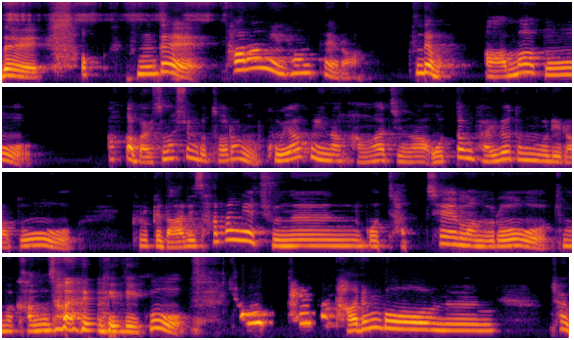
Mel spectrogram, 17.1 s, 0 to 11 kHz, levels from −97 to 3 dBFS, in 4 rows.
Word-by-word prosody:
네. 230 - +5
어 - - -6 0.4
근데 290 +3 +3 0.2
사랑의 420 - +4
형태라. 300 +2 -5 0.3
근데 315 0 +4 0.4
아마도 240 +3 -1 0.5
아까 260 0 +2
말씀하신 280 - -4
것처럼 220 +3 -6
고양이나 245 -3 -1
강아지나 190 -1 -6
어떤 280 - -2
반려동물이라도 210 -2 -3 0.4
그렇게 205 -1 -6
나를 175 +2 -1
사랑해 370 - +2
주는 210 0 -2
것 200 -1 -6
자체만으로 205 - -2
정말 205 -2 -4
감사할 225 +1 +3
일이고 190 - +2
형태가 480 -2 0
다른 275 +9 +3
거는 230 -6 +4 0.5
잘 260 -3 -2
230 Hz, 255 characters per minute, -24 LUFS, 205-300 Hz, 0.5 s, 네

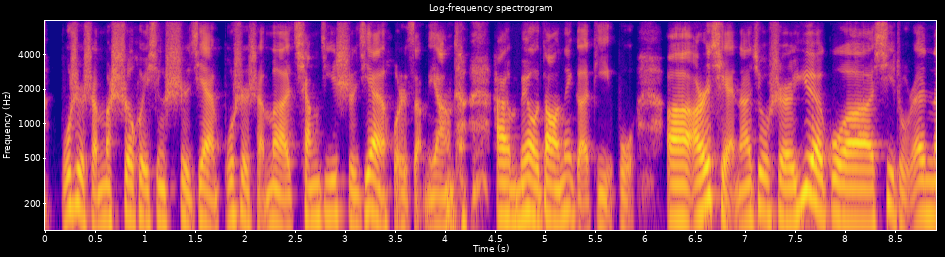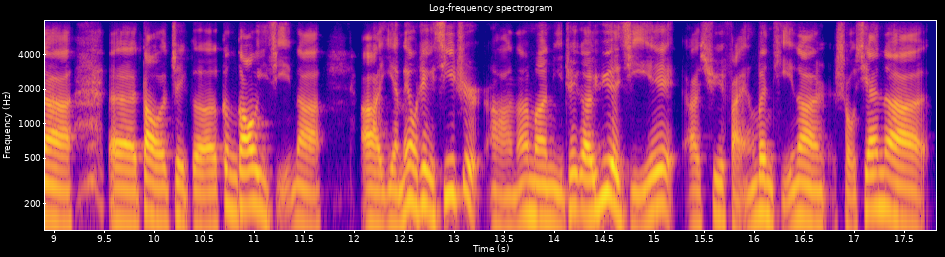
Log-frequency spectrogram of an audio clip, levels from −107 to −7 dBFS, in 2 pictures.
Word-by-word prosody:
不 160 - -2
是 190 0 0
什 135 - -4
么 140 +1 -3
社 155 +2 -1
会 135 - -2
性 135 +2 -5
事 135 +1 -5
件， - - -1
不 155 - -5
是 155 -3 -4
什 - - -8
么 130 -4 0
枪 140 +5 -4
击 155 +1 -6
事 160 -6 -6
件 115 - +3
或 - - -8
者 - - -6
怎 - - -8
么 - - -12
样 - - -4
的， - - -7 0.2
还 150 -1 +3
没 140 +2 -2
有 155 -4 +4
到 130 - +5
那 170 +4 -4
个 155 - -3
地 120 -3 -9
步。 - - -10 0.3
啊， 145 -1 +8
而 155 +9 +7
且 225 -6 -1
呢， 135 +3 -3
就 165 +3 -2
是 150 -4 0
越 240 - +7
过 135 -5 +5
系 135 +8 -5
主 135 -6 -9
任 155 0 0
呢， 140 -4 +2 0.4
呃， 135 -2 +2
到 135 0 +2
这 140 +2 -5
个 125 0 -1
更 190 +5 -5
高 190 +3 +5
一 180 -4 -4
级 145 - -14
呢， 130 -4 -3 0.4
啊， 130 -1 0
也 130 +1 -6
没 130 - -3
有 215 -2 +2
这 200 +1 +1
个 170 - -2
机 235 +11 -2
制。 230 - -4
啊， 115 -3 -10
那 155 +4 -4
么 150 -2 0
你 135 -3 -4
这 185 +9 -4
个 165 -2 +3
越 225 +3 +4
级， 150 +7 -3
呃， 130 0 -7
去 150 +5 -7
反 145 - -7
映 130 - -7
问 165 0 +1
题 115 -3 -11
呢， 135 -3 0
首 120 -1 -10
先 180 +9 -1
呢， 140 -8 +2
145 Hz, 265 characters per minute, -22 LUFS, 130-165 Hz, 0.4 s, 啊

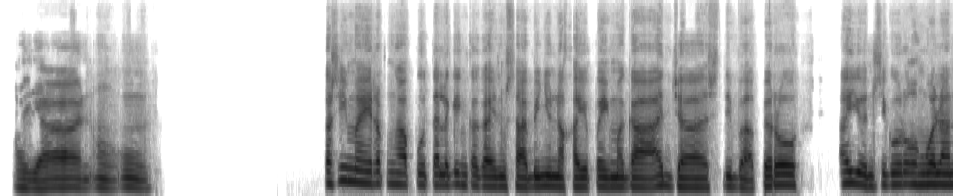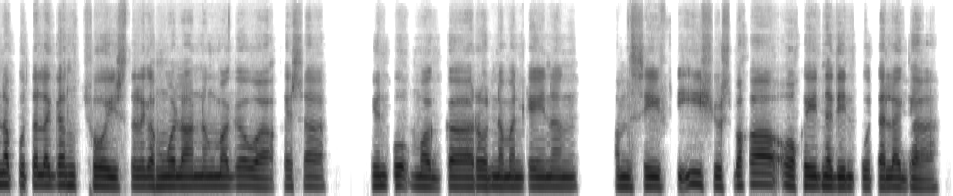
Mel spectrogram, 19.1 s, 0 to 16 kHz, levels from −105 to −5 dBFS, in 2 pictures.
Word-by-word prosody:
Ayan, 120 +1 0
oo. 120 0 -3 1.8
Kasi 210 +5 0
mahirap 180 -3 +1
nga 170 -1 +1
po 160 0 -5
talaga 155 +1 0
yung 155 - -4
kagaya 145 -2 +2
nung 135 -1 0
sabi 135 0 +2
niyo 145 0 +4
na 135 -1 +3
kayo 130 +1 +1
pa 135 +1 0
yung 130 +1 +3
mag-a-adjust, 130 -1 +1
'di 140 - 0
ba? 120 -4 -2
Pero 155 +2 +4 0.4
ayun, 175 -5 +1
siguro 165 +2 0
kung 160 - +2
wala 165 -1 +5
na 165 0 +2
po 160 - -6
talagang 155 0 0
choice, 140 -3 +1
talagang 140 -1 -1
wala 140 0 +2
nang 140 0 +1
magawa, 140 -3 -1
kaysa 135 +1 -6 0.5
'yon 145 0 0
po, 150 0 0
magkaroon 135 0 0
naman 135 -1 +1
kayo 135 0 -1
ng, 135 0 -1 0.5
um, 135 -1 -1
safety 140 +5 -2
issues, 140 -4 -6
baka 160 +2 +1
okey 145 -2 +1
na 140 0 +3
din 135 0 +2
po 130 - -6
talaga 125 -2 -2
140 Hz, 150 wpm, -23 LUFS, 130-150 Hz, 1.8 s, wala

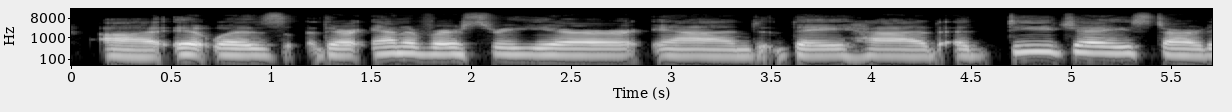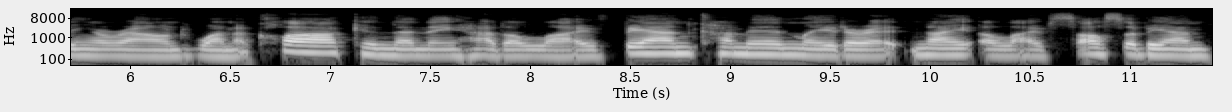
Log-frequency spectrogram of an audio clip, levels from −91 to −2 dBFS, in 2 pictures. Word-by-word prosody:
uh, 140 -3 +3
it 170 -1 +5
was, 155 -2 +2
eh, - - -10
their 150 -2 +2
anniversary 175 -2 +1
year 155 -2 +3
and 140 -2 -2
they 145 -1 0
had 140 -1 -1
a 145 -1 -4
DJ 205 -4 +1
starting 155 -5 -1
around 135 -1 -2
01:00, 200 - +3
and 160 -2 -3
then 145 -1 -2
they 145 0 -5
had 145 0 -6
a 140 - 0
live 135 -1 -3
band 185 0 +2
come 180 -1 -3
in 165 -1 -1
later 145 -1 0
at 140 - -4
night, 160 0 -1
a 145 - -2
live 140 -1 -5
salsa 170 +4 -1
band. 145 -2 0
150 Hz, 165 wpm, -23 LUFS, 140-170 Hz, -, it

